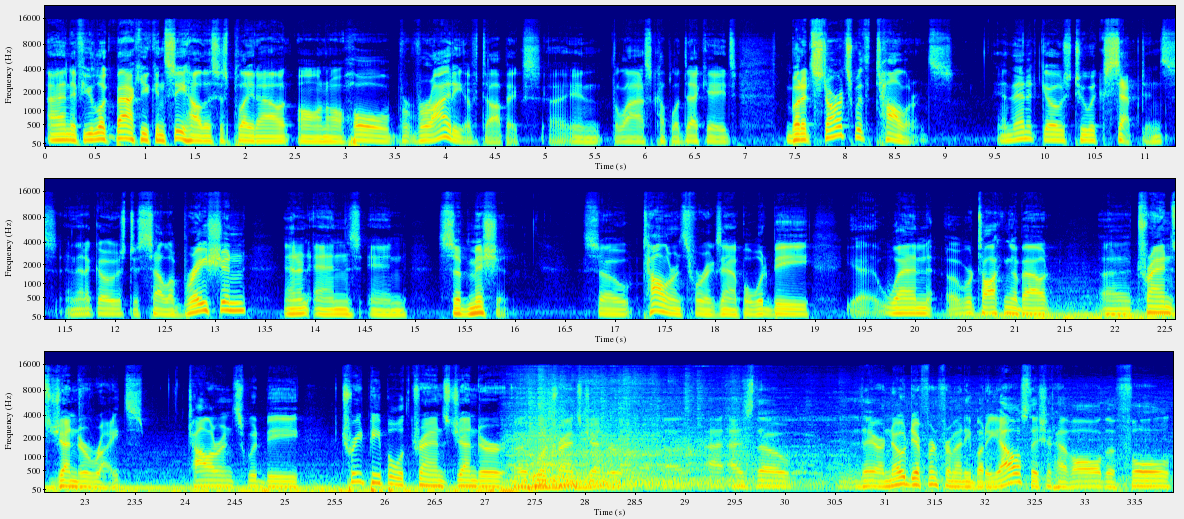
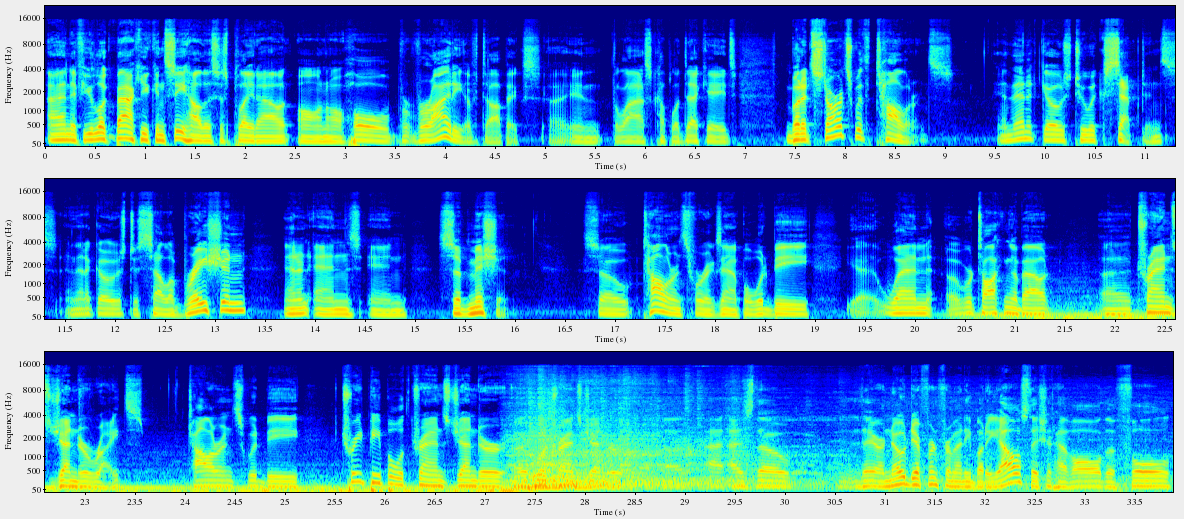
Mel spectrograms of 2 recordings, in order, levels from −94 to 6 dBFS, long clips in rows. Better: neither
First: traffic noise; loud; from 21 s on; 7 dB below the speech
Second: traffic noise; loud; from 21 s on; 7 dB below the speech

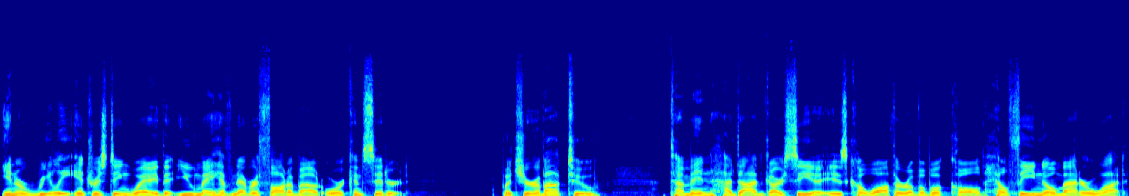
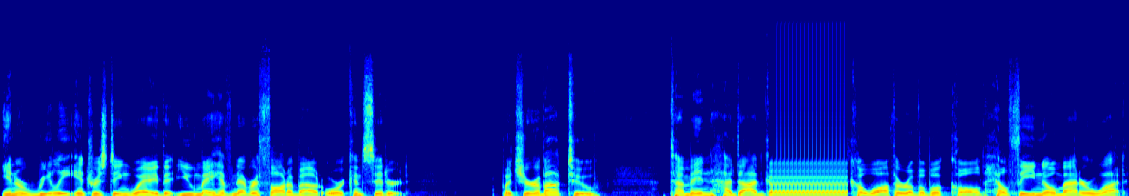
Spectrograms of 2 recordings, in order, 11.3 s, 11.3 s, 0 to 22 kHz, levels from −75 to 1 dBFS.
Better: first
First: none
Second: audio freezing; at 7.5 s for 0.5 s

